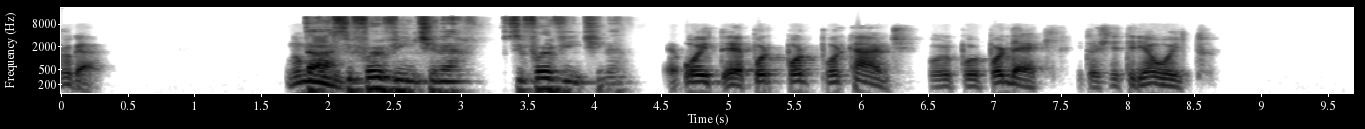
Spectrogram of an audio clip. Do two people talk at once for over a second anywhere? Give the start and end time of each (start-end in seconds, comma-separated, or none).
none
